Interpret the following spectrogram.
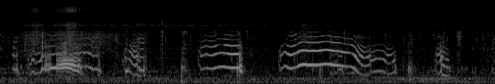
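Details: Pomeranian puppies on their first day after a home delivery give short, wavering whines, some bent and sliding, in bursts separated by short pauses.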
